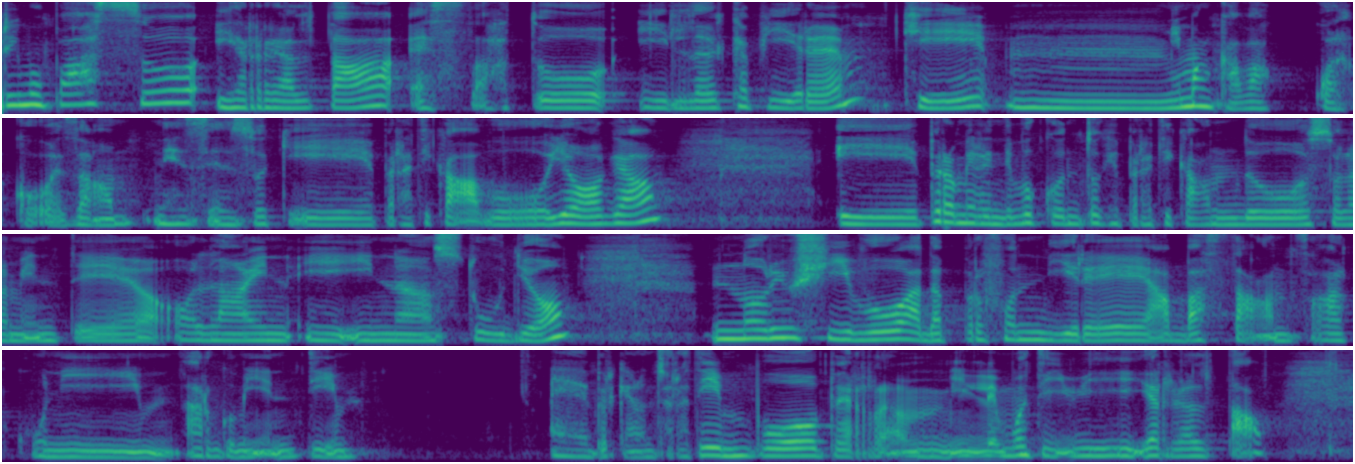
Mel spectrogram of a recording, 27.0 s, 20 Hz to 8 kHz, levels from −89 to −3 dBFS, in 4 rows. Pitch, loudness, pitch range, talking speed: 195 Hz, -33 LUFS, 180-220 Hz, 105 wpm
